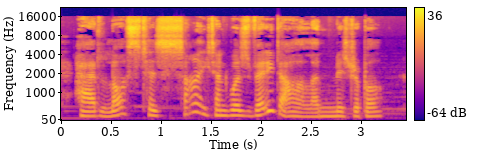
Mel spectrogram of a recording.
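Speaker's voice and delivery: ordinary delivery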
